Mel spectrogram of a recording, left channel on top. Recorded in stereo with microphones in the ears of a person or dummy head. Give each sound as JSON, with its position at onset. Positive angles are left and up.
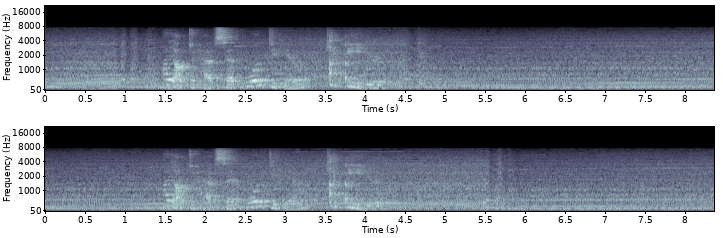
{"t": 1.5, "sound": "a man speaking", "side_deg": 20, "distance_m": 1.3}
{"t": 3.2, "sound": "crushing", "side_deg": 10, "distance_m": 1.4}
